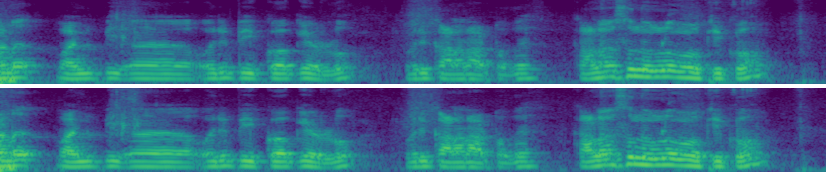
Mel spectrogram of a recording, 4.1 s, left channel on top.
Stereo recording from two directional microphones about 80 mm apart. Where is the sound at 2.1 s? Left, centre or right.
Right.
